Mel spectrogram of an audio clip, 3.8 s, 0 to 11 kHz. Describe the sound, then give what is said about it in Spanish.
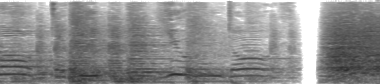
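Several race car engines whine loudly, their pitch rising and falling as they shift and slow while four cars enter the Ford Motorcraft pits, followed by a brief silence and then a burst of roaring noise. “1, 2, 4 coches acaban de entrar en los boxes de Ford Motor Craft”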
